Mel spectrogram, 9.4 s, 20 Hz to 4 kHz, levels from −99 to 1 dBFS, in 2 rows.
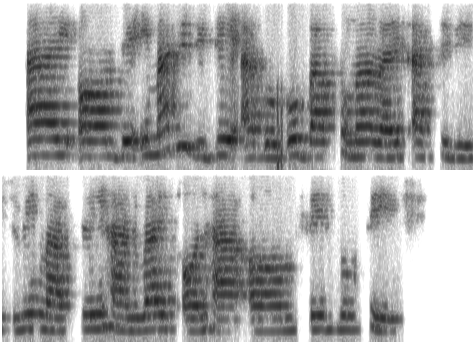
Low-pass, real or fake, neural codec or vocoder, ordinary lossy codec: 3.6 kHz; real; none; Opus, 16 kbps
